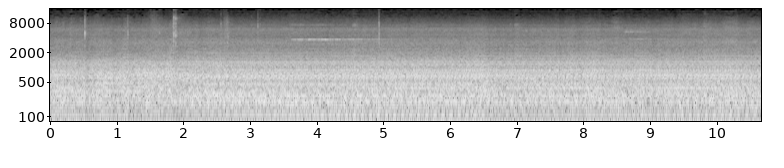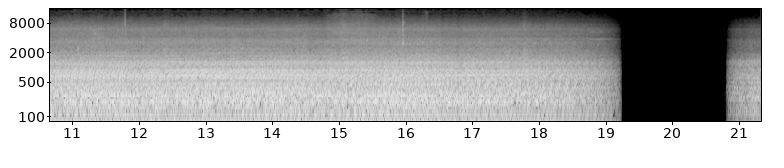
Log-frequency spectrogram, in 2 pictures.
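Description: Steady, unchanging drone of a stationary train's running equipment under a station roof, which cuts off abruptly near the end.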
